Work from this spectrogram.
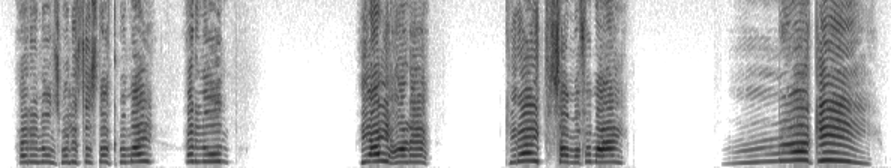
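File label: Norwegian dub woman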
